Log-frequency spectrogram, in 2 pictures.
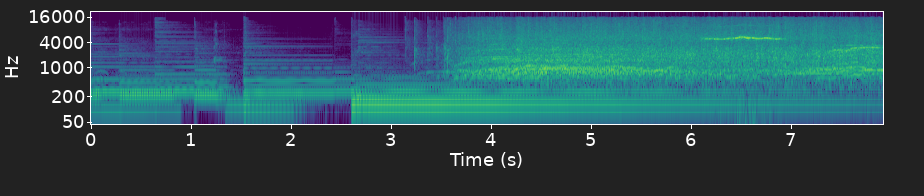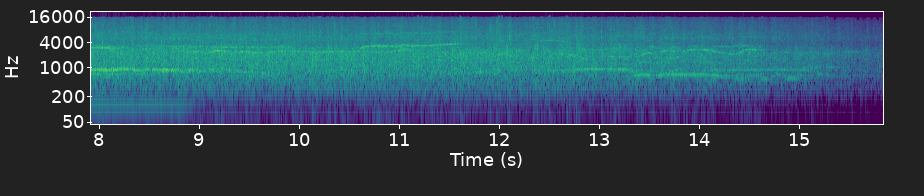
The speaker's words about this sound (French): Ces applaudissements n'étaient pas pour nous. Même si on peut penser qu'on les mérite, mais pas encore.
